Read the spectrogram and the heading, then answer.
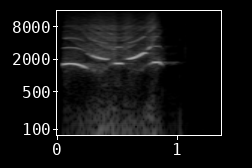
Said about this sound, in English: When the fuck did you get a slide whistle?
